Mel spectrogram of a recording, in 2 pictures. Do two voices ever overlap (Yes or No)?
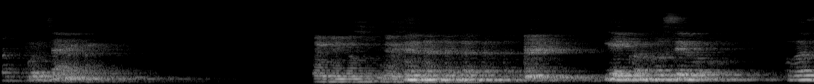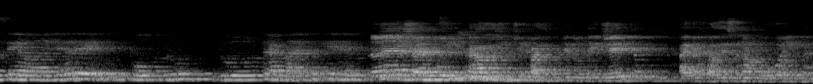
Yes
